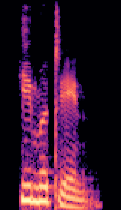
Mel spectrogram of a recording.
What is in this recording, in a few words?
"haematin", Indian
